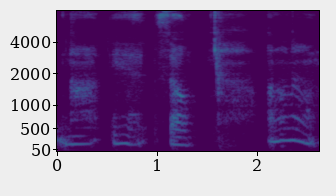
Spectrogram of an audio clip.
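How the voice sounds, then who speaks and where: A somewhat breathy woman's voice. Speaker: nail polish vlogger. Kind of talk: casual chat. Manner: halting.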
